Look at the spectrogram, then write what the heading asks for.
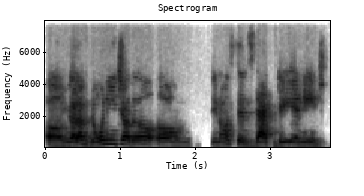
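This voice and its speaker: A woman with an Indian accent hosting an interview, building up wordy, halting questions in a conversational way. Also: medium pitch. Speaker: interviewer, host. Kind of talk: conversational long-form interviewing. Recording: slightly dull, lo-fi audio.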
